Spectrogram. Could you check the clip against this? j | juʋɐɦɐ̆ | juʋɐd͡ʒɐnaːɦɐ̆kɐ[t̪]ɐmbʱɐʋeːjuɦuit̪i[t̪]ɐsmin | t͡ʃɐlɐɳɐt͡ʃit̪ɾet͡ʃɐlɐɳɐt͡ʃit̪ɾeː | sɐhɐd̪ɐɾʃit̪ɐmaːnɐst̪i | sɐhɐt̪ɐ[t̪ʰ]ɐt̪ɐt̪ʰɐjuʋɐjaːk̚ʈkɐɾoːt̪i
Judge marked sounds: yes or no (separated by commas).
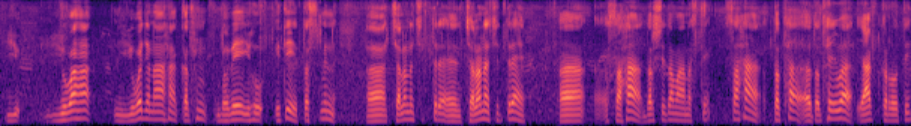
no, yes, yes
